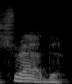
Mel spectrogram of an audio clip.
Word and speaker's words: shred: 흔히들 삼음절로 shred라고 발음합니다. shred. 그런데 단음절 발음이죠. shred. 이와 같이 발음합니다. 그래서 여기도 쉬라고 우이를 발음하지 않고요. shred라고 해서 우이로 발음하지 않고 shred로 발음해야 됩니다.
